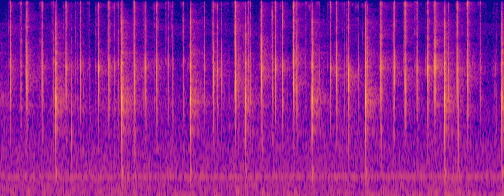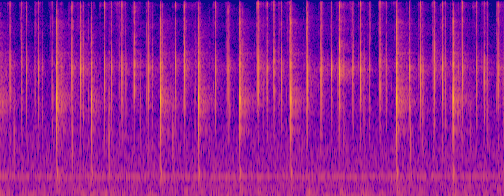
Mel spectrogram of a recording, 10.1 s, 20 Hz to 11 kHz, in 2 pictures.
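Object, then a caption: Mechanical keyboard with ABS plastic keycaps. A 65% mechanical keyboard with Cherry Vintage Black switches, red and black GMK Burgundy ABS plastic keycaps and an aluminum plate is typed on steadily by both hands using fingertips. About 79 quick, dry keystrokes clack out in a fast, uneven rhythm, each a short bright click centered near 2 kHz with almost no ring and no low-end thump.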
